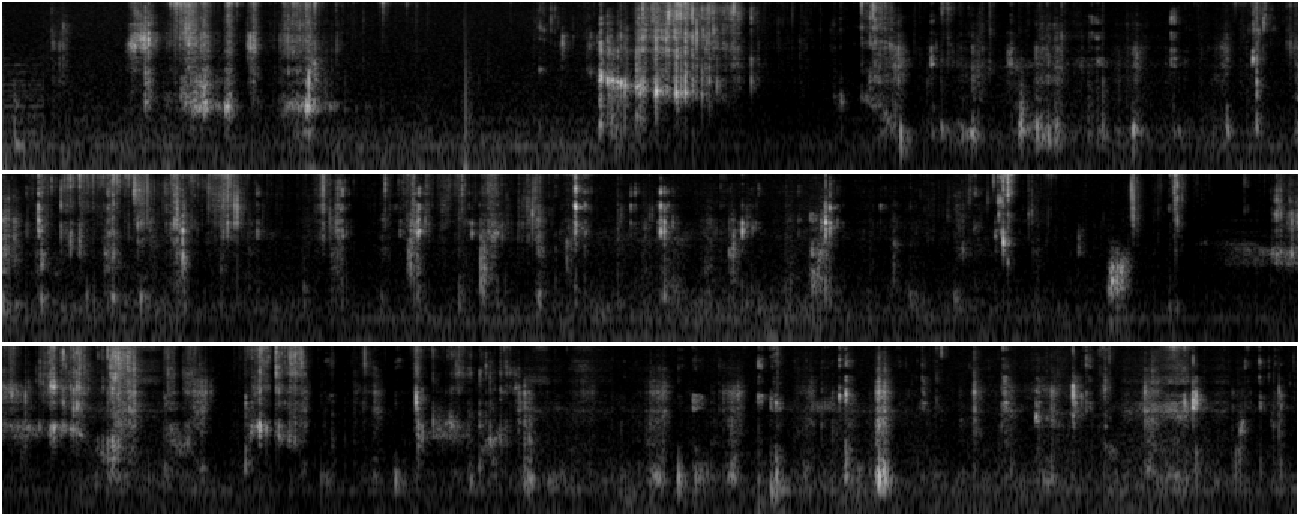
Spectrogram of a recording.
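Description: Close-miked biting and chewing of a crisp fried pastry pocket: many short crunches and clicks in quick succession.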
